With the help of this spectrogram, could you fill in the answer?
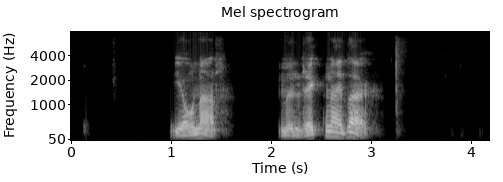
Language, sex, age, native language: Icelandic, male, 18-19, Icelandic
